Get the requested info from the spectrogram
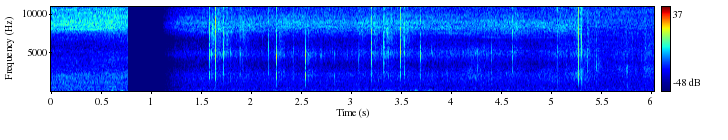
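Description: Wood fire in a stone fire pit crackling, with irregular sharp pops and snaps over a steady low rush, starting after a brief silent break.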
